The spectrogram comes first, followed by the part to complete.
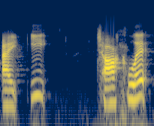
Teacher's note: So those last T's might get cut off in the throat.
